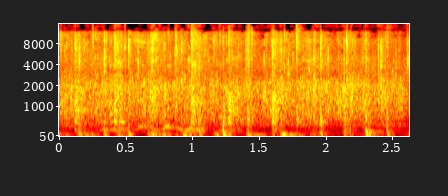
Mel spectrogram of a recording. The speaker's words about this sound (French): On applaudit les futurs parents. Ouais.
